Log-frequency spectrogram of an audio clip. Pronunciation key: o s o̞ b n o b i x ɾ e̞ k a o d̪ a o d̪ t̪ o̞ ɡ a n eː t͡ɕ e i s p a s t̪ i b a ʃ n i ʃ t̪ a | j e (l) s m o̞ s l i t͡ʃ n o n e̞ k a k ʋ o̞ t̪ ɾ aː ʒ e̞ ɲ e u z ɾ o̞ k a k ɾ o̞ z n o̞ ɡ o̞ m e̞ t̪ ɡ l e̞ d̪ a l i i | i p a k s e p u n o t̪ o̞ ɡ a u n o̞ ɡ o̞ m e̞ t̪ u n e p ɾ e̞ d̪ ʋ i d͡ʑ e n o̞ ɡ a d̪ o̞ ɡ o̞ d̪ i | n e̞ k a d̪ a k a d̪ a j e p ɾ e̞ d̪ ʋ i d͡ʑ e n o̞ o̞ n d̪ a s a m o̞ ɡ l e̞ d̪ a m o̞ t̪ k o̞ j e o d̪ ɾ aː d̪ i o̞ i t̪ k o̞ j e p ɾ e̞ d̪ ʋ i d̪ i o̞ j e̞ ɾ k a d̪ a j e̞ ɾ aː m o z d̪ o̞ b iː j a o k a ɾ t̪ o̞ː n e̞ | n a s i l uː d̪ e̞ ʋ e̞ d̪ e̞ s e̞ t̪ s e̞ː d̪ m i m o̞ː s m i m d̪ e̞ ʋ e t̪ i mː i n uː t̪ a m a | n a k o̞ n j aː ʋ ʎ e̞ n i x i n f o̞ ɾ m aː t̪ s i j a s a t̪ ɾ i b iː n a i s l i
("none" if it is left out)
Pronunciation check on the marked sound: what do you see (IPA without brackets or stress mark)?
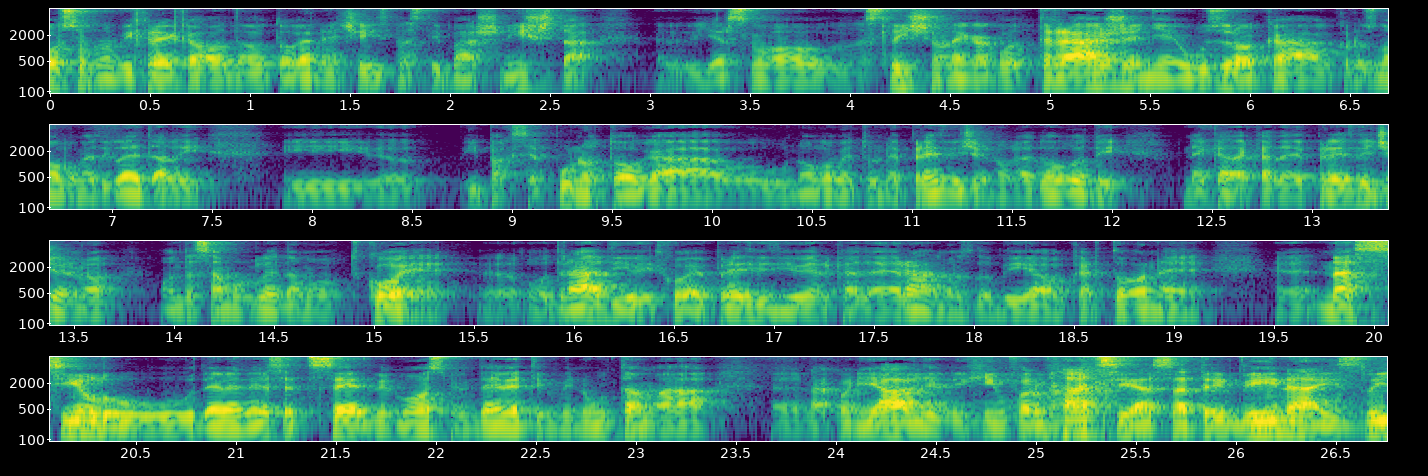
ɾ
